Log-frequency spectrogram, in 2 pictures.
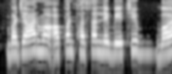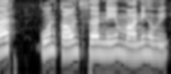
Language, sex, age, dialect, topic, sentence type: Chhattisgarhi, female, 18-24, Eastern, agriculture, question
